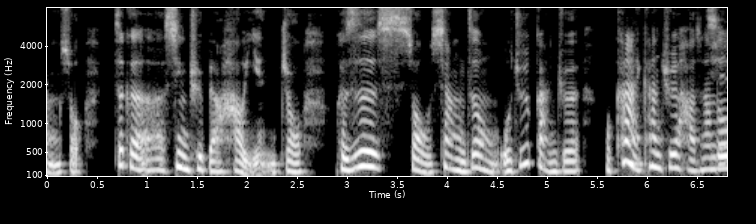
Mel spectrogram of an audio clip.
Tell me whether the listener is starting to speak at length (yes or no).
no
